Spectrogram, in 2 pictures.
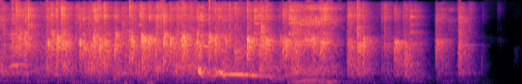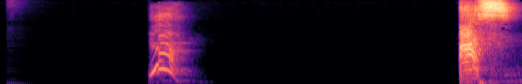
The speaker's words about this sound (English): Clap for Jesus.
